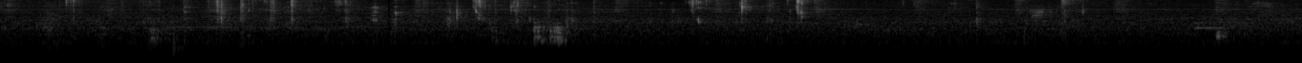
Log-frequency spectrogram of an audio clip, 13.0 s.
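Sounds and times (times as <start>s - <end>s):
chewing crusty bread: 0.6s - 8.3s.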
